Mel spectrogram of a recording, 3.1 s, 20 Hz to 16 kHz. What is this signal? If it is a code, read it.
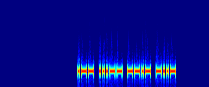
Morse code, heard as a keyed tone, about 46 wpm, 700 Hz. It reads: W3QX
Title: USA Call Signs - 4 Characters - 4x Character Spacing - 45wpm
